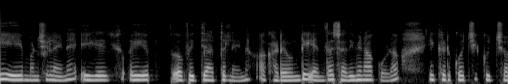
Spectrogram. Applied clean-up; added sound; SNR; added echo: neural mask model DeepFilterNet 3.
